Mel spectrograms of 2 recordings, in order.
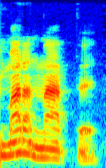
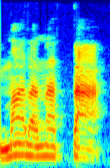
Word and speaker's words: maranatha: dialeto de jesus cristo maranatha e os protestantes dizem maranata com assento na penúltima sílaba os católicos dizem maranata proparoxítonas acento a tônica na última sílaba o significado é o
